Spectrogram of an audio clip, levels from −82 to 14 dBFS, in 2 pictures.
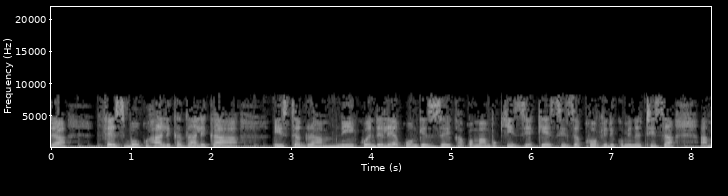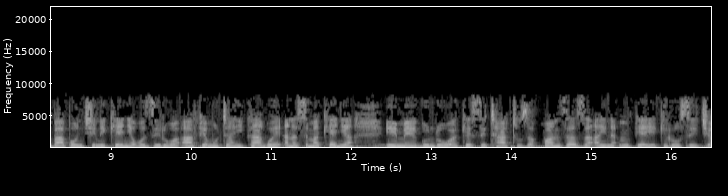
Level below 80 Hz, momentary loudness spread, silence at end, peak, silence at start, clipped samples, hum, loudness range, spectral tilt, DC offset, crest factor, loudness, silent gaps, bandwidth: -42 dBFS; 4 LU; 0 s; -6 dBFS; 0 s; under 0.1%; none; 1 LU; -4 dB/octave; under 0.1%; 18 dB; -23 LUFS; none; 8.4 kHz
